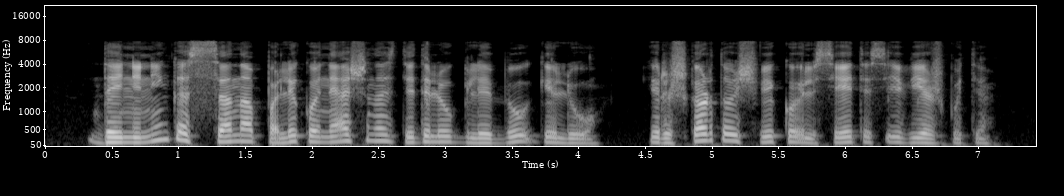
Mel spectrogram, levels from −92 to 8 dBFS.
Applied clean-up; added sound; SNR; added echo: none; none; none; none.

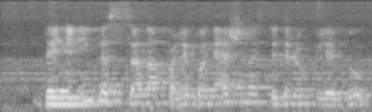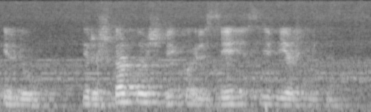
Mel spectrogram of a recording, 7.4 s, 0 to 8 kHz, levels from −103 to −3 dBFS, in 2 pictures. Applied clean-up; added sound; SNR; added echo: none; Bathtub (filling or washing); 13 dB; reverberation time 0.9 s.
